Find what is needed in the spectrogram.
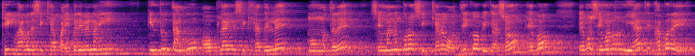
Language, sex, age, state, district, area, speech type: Odia, male, 45-60, Odisha, Khordha, rural, spontaneous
